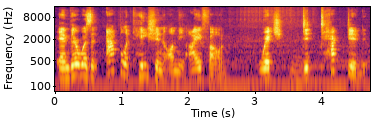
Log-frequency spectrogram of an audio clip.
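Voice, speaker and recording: A man's voice: a little high, measured pace. A man talking casually to camera as a YouTube host, recorded at home. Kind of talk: casual talk to camera about tabletop role-playing. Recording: distant mic, steady fan noise. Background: whirring fan noise.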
